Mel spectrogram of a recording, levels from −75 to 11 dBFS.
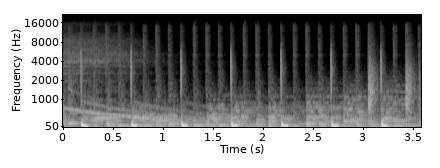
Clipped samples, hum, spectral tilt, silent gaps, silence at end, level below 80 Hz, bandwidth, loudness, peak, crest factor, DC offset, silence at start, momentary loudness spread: under 0.1%; none; -6 dB/octave; none; 0 s; -16 dBFS; 16 kHz; -15 LUFS; 0 dBFS; 12 dB; under 0.1%; 0 s; 2 LU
